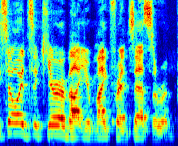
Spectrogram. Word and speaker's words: Francesa: Say his name. – Mike Francesa? – No. No, you said it right.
